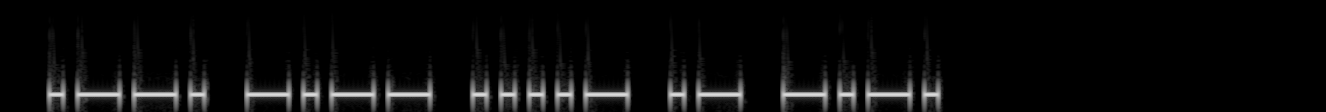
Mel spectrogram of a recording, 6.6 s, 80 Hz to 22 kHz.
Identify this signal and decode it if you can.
Morse code, heard as a keyed tone, about 17 wpm, 700 Hz. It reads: PY4AC
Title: DXCC-100 Call Signs - 5 Characters - 17wpm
